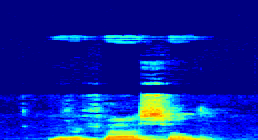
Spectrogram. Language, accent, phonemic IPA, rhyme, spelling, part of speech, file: English, Southern England, /ɹɪˈvɜː(ɹ)səl/, -ɜː(ɹ)səl, reversal, noun / adjective, LL-Q1860 (eng)-reversal.wav
- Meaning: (noun) 1. The state of being reversed 2. An instance of reversing 3. A change to an opposite direction 4. A change in fortune; a change from being successful to having problems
